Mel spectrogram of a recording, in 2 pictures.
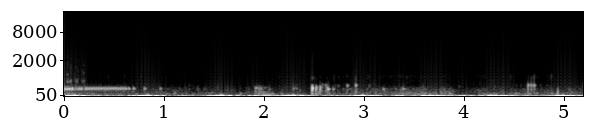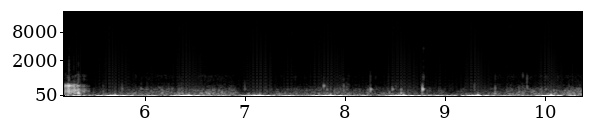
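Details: Almost constant low gurgling and rumbling through a stethoscope on the belly with a faint steady heartbeat underneath (fast after wine); after large meal following 22-hour fast, belly still swollen: active bowel sounds.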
